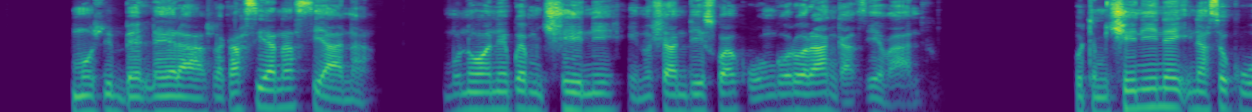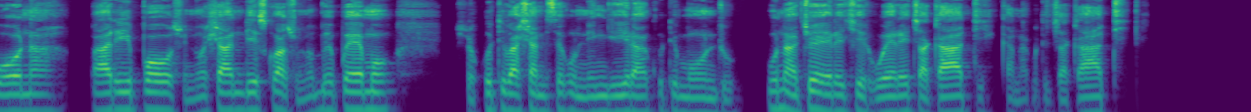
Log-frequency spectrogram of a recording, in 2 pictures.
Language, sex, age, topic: Ndau, male, 36-49, health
